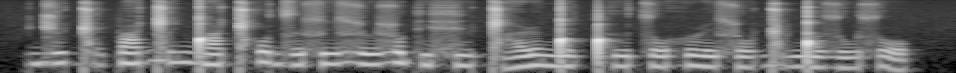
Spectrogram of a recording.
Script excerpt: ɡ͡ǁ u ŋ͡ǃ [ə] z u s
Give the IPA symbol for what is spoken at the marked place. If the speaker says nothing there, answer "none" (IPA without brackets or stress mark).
ɵ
